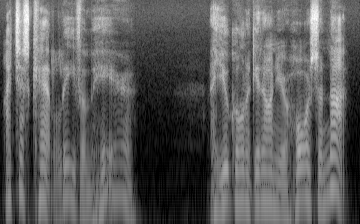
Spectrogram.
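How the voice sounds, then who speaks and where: A man voicing a tough, defiant woman deputy sheriff in an audiobook, brisk and curt. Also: on the high side, lively intonation, a bit bright, slightly rough, no echo, voice pushed up, heavily acted. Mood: urgent.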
